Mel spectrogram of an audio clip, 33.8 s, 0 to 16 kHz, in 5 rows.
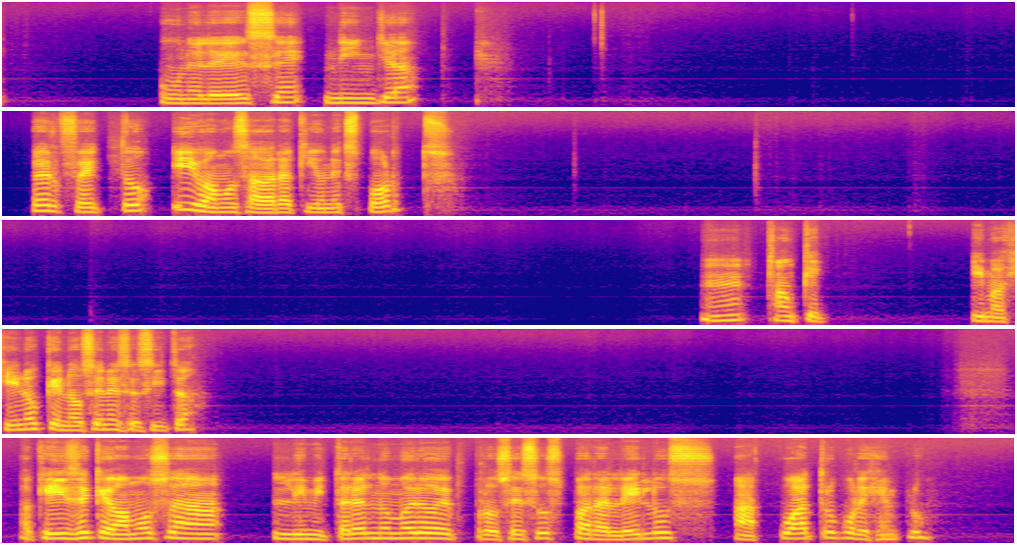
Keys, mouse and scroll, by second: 2.8-3.5 scroll down 1, 3.5 scroll down 1, 25.5-26.2 scroll down 1.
